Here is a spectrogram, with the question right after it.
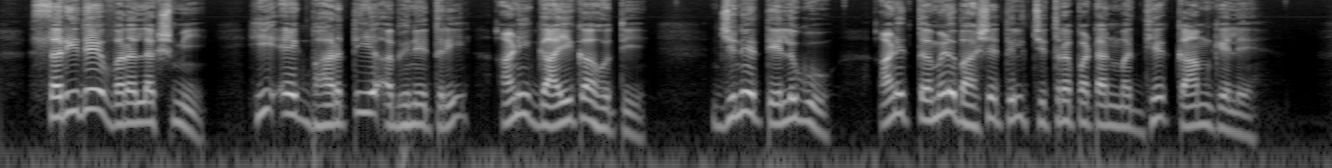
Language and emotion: Marathi, neutral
